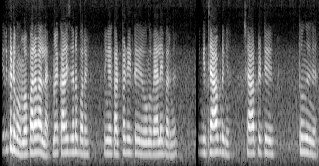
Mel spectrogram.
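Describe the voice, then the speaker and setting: A woman's voice: a little high, steady tone, quick pace, lo-fi sound, a little hiss or hum, close to an everyday voice. A woman voicing a stubborn young college student who insists and pleads. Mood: curt. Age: young adult. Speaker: voice actor. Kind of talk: audio drama acting.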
